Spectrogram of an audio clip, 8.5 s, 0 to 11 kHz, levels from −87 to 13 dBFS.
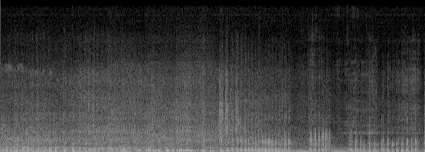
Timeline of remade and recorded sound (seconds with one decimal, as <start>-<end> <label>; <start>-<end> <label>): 0.0-2.2 recorded; 2.2-4.3 remade; 4.3-8.5 recorded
